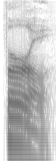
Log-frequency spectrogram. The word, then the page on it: furl: American English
